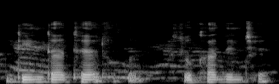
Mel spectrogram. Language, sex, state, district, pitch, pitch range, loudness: Bengali, male, West Bengal, Malda, 115 Hz, 110-160 Hz, -25 LUFS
